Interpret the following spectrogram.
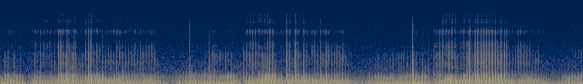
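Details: Engine-like purr from Claire, a pet American Shorthair, drowsy yet craving attention; rhythmic low vibration pulsing through repeated breaths about every two seconds, brief faint taps between, recorded in a calm room.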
